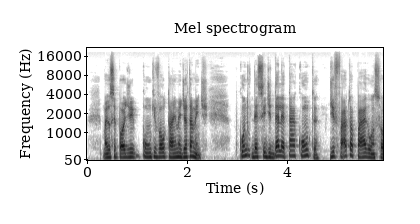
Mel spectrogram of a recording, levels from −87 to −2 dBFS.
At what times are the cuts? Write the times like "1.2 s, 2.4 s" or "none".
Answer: 1.3 s, 3.3 s, 4.9 s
